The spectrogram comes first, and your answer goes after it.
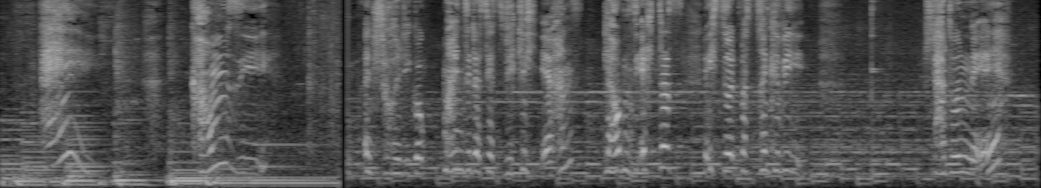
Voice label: character, German, female

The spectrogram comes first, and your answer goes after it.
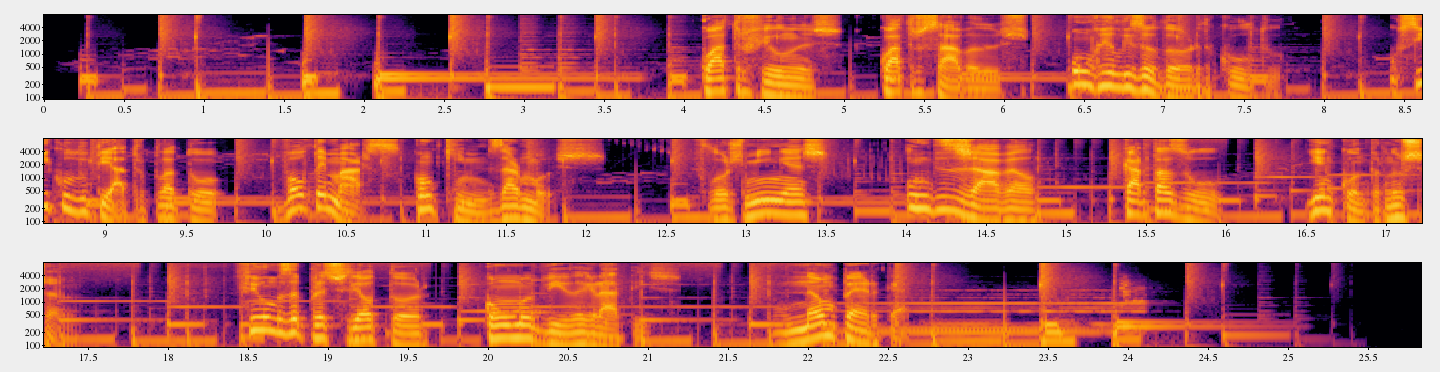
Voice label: advertising, portuguese, male; audiobook

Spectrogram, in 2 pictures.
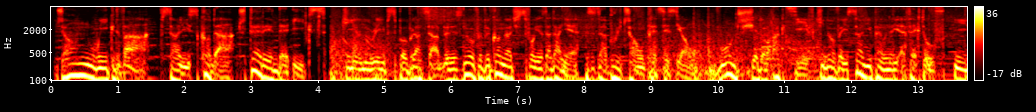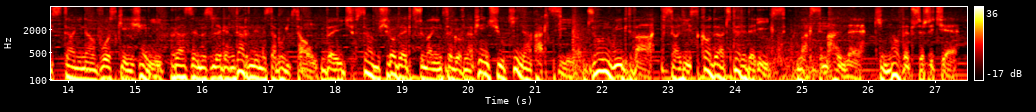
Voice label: POLISH MALE

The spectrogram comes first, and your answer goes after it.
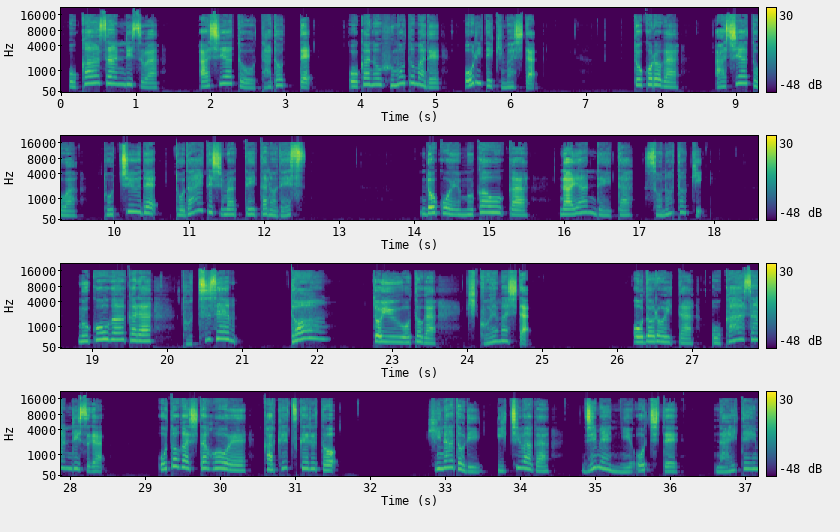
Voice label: JAPANESE WOMEN

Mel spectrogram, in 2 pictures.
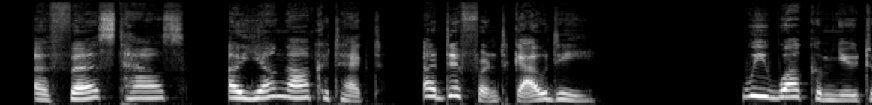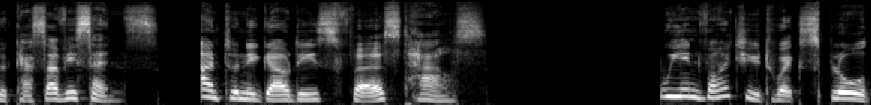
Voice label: AUDIOGUIDE, ENGLISH UK FEMALE

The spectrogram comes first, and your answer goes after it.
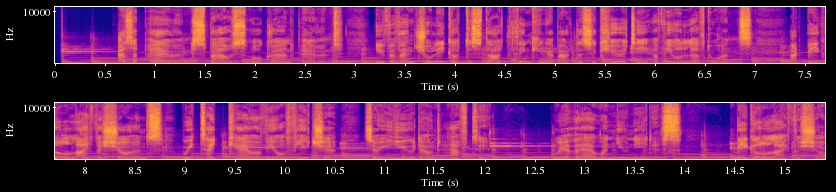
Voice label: commercial, English UK, male

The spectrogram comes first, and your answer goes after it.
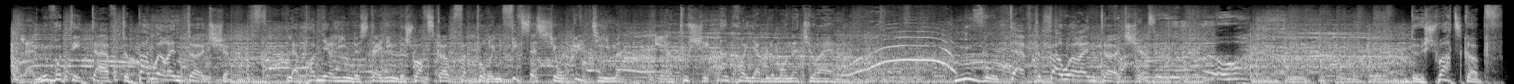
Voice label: advertising, FRENCH MALE

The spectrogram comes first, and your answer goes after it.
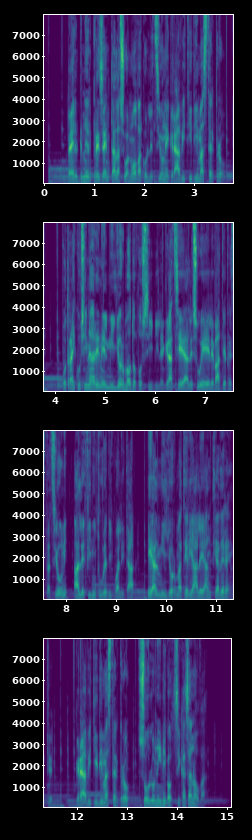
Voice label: commercial, italian, male

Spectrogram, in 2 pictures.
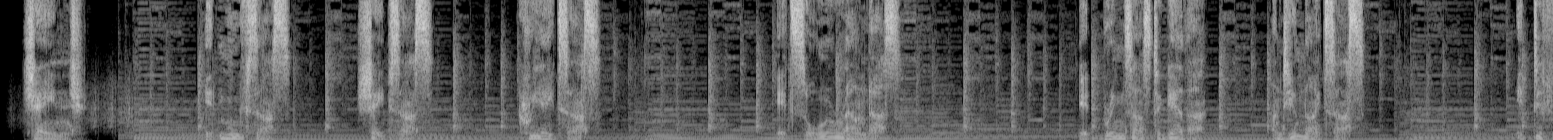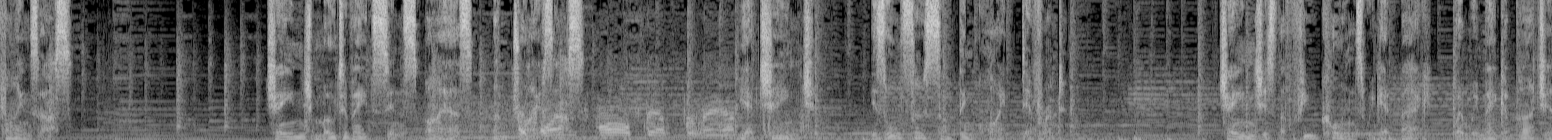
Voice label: informative, ENGLISH UK MALE

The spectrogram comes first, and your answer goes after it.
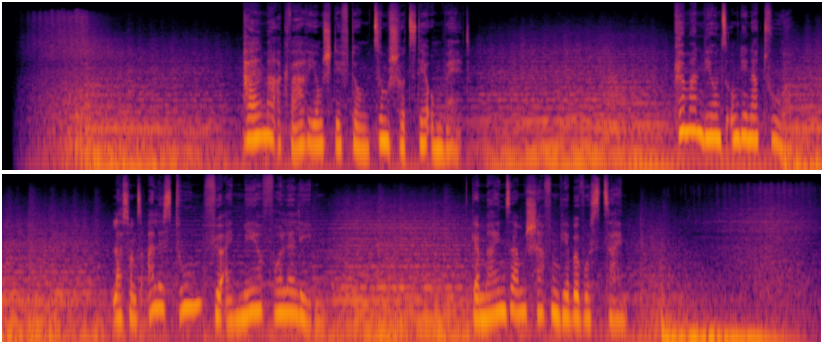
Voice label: corporate, German, female

